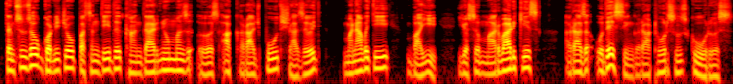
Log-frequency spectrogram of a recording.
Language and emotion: Kashmiri, neutral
